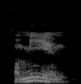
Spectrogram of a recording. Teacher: The K gets softened to a G, but it gets really softened to a soft G.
